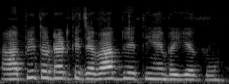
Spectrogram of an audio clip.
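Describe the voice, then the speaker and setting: A woman hosting a casual live stream from a phone, reading viewers' comments and gently soothing them, calling them brother and sister. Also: sits high, normal speed. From India.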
